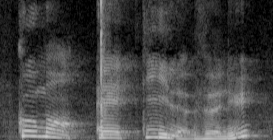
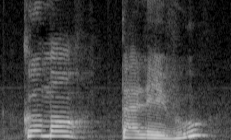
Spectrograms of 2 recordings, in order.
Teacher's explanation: comment termine par la consonne T et le verbe commence par un E, mais nous ne réaliserons pas la liaison. Une petite exception, sauf comment allez-vous?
